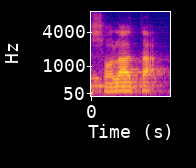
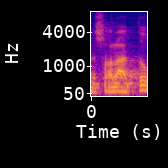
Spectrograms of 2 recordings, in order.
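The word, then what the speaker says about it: صَلَاةَ: Jadi bacanya solata, bukan solatu, bukan solati. Karena menjelaskan bardain.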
